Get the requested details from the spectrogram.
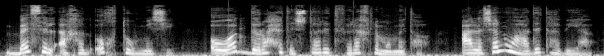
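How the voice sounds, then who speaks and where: A woman's voice: mid-range voice, animated, brisk, husky. A woman with an Egyptian accent narrating a storybook tale.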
